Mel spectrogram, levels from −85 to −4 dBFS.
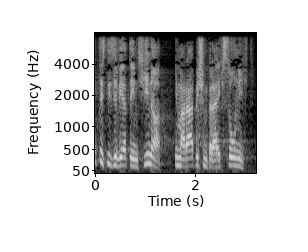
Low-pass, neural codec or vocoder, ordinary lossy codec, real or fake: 7.2 kHz; none; none; real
